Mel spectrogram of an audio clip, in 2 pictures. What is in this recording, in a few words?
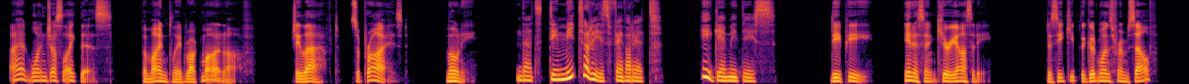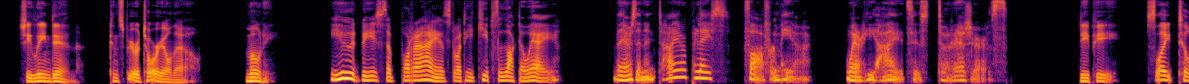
Dual Narrator Accent Sci-Fi Fiction VO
